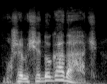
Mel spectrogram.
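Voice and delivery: high, loud shouted offer; urgent, high-pitched shout; pleading shout. A narrator's reading. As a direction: cry out to strike a bargain. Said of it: "krzyknął Merid".

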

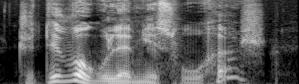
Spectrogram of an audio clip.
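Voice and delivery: eager lecture. Acted. Husband enthusing to wife about physics episode, eager. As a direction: rush on about your next topic.

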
